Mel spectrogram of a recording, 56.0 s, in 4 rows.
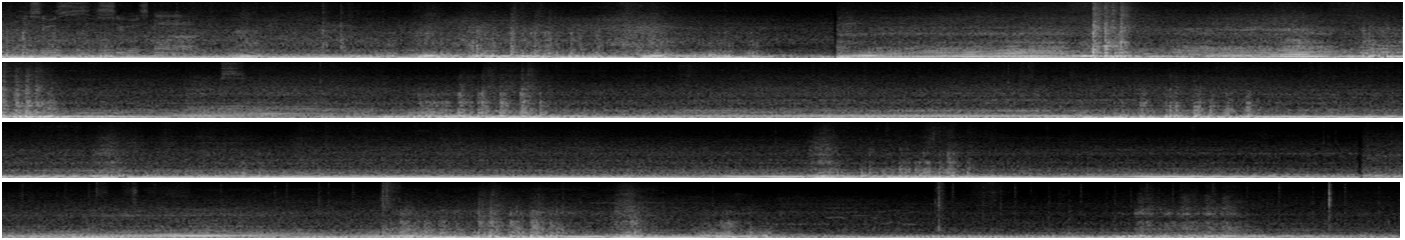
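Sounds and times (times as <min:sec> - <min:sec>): car engine: 0:00.0 - 0:56.0
road rumble: 0:00.0 - 0:56.0.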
